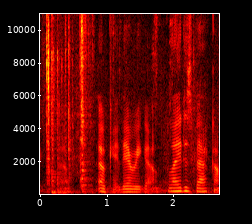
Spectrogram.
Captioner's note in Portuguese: som de um caixa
